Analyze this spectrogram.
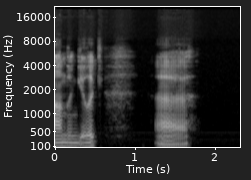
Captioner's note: spoken slowly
